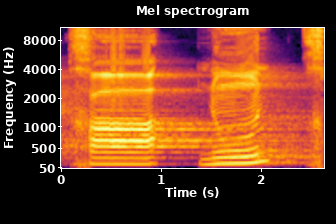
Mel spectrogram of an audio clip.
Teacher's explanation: इसको पढ़ते हुए आवाज को पुर रखा जाए मोटा रखा जाए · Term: पुर आवाज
